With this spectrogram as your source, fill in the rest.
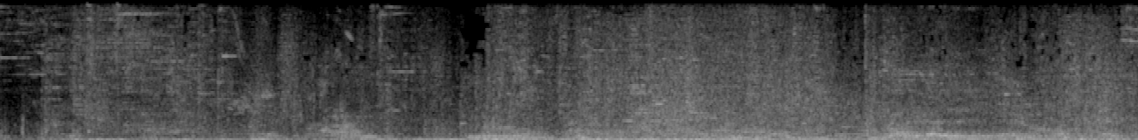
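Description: Fantasy battle game spell and combat effects crackle and clash.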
